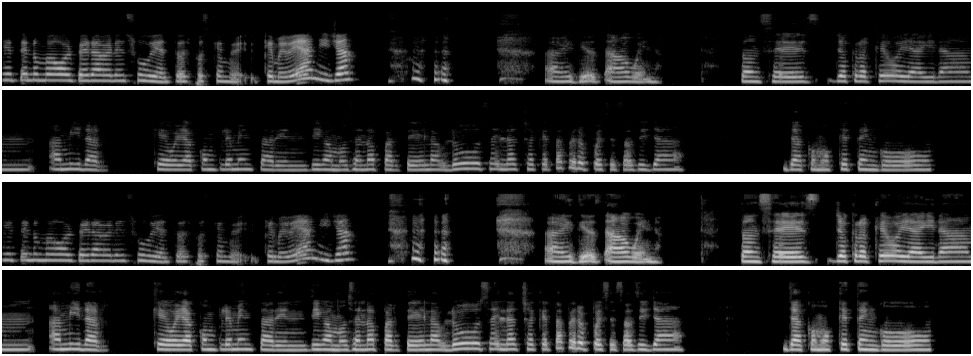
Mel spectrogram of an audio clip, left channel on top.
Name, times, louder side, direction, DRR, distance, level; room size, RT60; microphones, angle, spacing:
voice 1, 0.0-3.5, left 4 dB, 90° left, 0.8 m, -26 dB
voice 2, 3.9-4.5 4.9-6.6 7.4-10.8 11.2-16.5 17.5-19.0, right 8 dB, 65° right, 0.3 m, -23 dB
3.3 x 2.5 x 2.2 m
head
